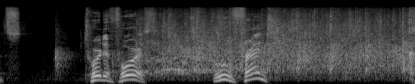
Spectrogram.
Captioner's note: cheering and applause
